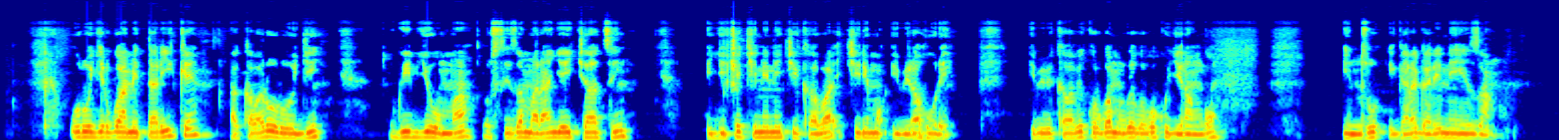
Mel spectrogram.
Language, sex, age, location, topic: Kinyarwanda, female, 36-49, Nyagatare, education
